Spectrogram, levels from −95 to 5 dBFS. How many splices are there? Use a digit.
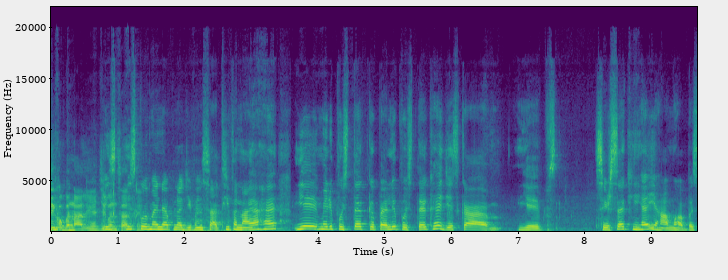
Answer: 1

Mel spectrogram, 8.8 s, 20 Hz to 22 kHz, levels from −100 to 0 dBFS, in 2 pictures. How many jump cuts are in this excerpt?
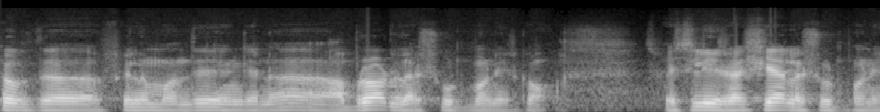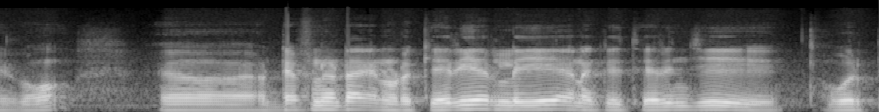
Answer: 0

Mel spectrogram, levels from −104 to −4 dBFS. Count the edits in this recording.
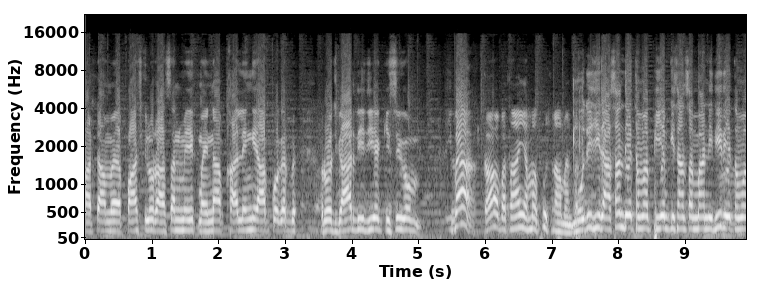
1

